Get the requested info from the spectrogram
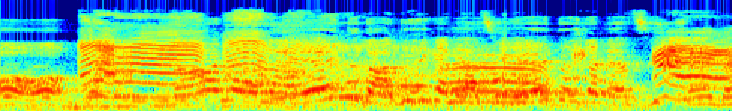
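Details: Newborn boy just after birth: loud, high-pitched crying in repeated wails with short breaths between, a vigorous cry, family voices nearby.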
